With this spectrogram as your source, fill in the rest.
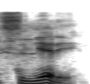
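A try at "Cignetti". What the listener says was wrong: It's Signetti. You said Signetti.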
